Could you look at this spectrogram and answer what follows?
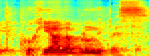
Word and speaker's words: Kochiana brunnipes: something like that but correct Latin pronunciation would be Kiana brunz now let's try to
